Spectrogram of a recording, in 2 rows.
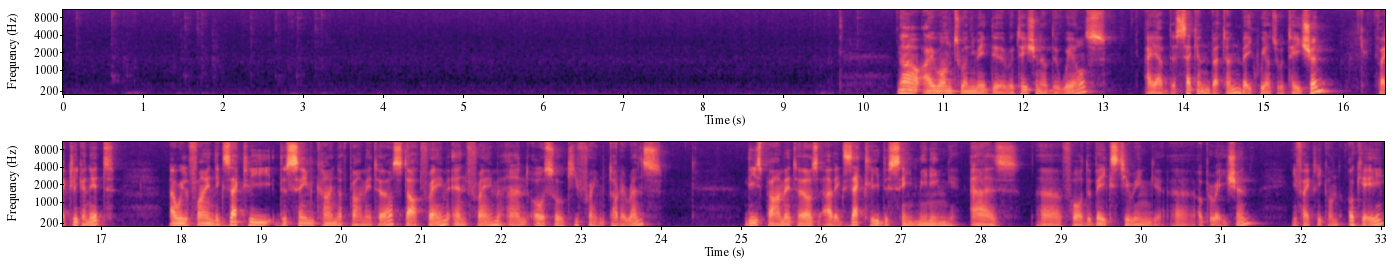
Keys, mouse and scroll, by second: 0.3 click, 0.8 alt+a, 1.6 shift+middle click, 2.0 scroll up 3, 2.4 middle click, 3.0 shift+middle click, 9.5 alt+a, 10.0 middle click, 10.7-11.2 scroll down 2, 11.0 middle click, 11.6-12.2 scroll up 5, 12.2 shift+middle click, 16.3 click.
